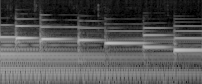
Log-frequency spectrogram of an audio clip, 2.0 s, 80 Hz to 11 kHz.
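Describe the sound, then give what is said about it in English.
Six notes of a C minor chromatic arpeggio exercise step steadily downward in pitch, each note struck clearly and held over a sustained lower tone, with no talking. “So we're moving from the 13th to the 11th to the 9th to the 7th. okay? Or 6 to 4 to 2 to 7, all right? So it's going to sound like this.”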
